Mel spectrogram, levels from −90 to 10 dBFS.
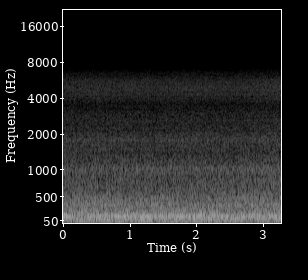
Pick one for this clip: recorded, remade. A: remade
